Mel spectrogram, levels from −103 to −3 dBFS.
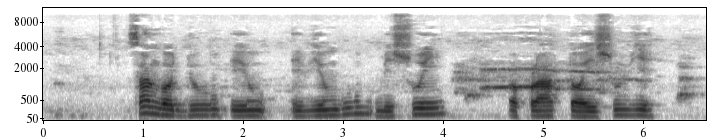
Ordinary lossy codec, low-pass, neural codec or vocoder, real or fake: AAC, 48 kbps; 9.9 kHz; none; real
